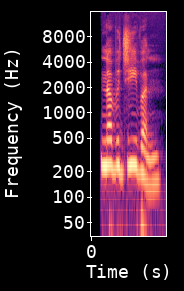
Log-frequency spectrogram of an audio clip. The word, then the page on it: नव-जीवन: Hindi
